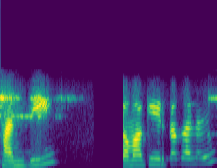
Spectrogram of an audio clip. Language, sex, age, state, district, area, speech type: Sindhi, female, 18-30, Delhi, South Delhi, urban, conversation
